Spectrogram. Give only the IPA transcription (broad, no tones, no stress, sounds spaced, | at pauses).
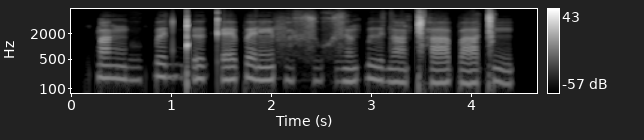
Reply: k͡p ã ŋ͡m o̤ k͡p ɘ d ǃʼ ɘ kʼ ɛ p ɛ ɾ ẽ f a̤ x s o̤ x z ə̃ k͡p ɨ d ã ǁʰ a p a ǀ ĩ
